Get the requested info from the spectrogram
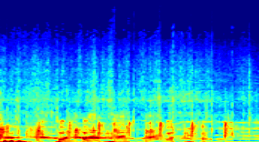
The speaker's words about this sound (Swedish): Det är de som får applåden, grabbar!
